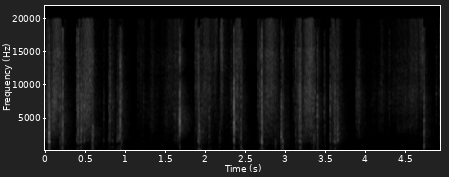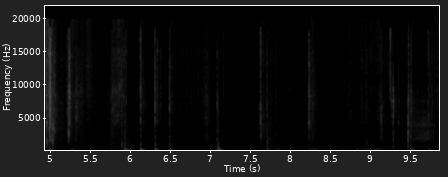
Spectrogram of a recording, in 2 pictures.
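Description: Oracle cards are shuffled by hand in close, quiet riffles and taps, the soft papery flutters coming in uneven bursts with no one talking.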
